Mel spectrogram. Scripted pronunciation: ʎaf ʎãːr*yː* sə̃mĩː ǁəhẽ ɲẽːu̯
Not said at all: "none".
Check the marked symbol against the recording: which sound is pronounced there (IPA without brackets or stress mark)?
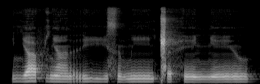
iː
